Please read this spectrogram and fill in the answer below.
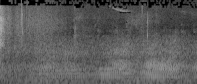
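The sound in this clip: An aircraft flies over a cemetery, making a steady, fairly loud engine drone that holds without a break and swells slightly toward the end.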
